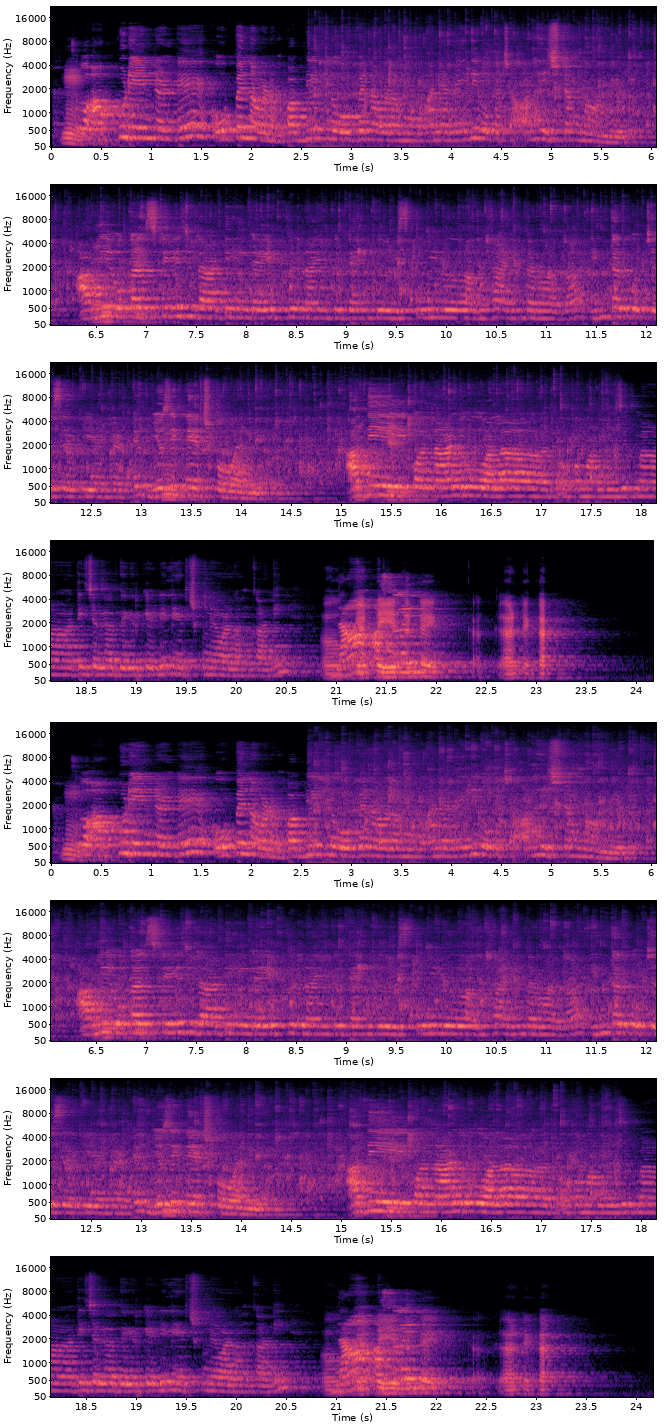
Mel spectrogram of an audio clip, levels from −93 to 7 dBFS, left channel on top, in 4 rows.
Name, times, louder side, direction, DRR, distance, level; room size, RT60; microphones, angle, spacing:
voice 1, 0.2-5.8 6.3-14.4 15.0-20.5 20.9-21.9, equal, 20° left, -1 dB, 2.2 m, -26 dB
Stream, 2.5-17.8, right 1 dB, 5° left, 4.1 m, -40 dB
voice 2, 6.4-7.0 13.2-13.4 15.1-15.7 20.8-22.0 22.3-23.1, left 4 dB, 55° left, 8 dB, 1.0 m, -28 dB
26.0 x 9.3 x 4.1 m, 1.3 s
head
